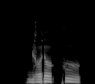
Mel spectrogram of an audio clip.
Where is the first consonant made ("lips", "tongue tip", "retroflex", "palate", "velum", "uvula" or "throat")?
retroflex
